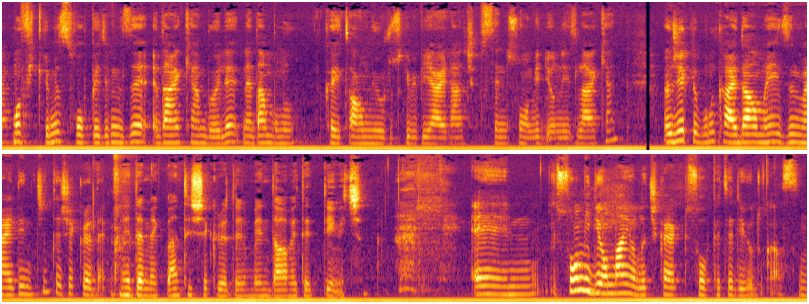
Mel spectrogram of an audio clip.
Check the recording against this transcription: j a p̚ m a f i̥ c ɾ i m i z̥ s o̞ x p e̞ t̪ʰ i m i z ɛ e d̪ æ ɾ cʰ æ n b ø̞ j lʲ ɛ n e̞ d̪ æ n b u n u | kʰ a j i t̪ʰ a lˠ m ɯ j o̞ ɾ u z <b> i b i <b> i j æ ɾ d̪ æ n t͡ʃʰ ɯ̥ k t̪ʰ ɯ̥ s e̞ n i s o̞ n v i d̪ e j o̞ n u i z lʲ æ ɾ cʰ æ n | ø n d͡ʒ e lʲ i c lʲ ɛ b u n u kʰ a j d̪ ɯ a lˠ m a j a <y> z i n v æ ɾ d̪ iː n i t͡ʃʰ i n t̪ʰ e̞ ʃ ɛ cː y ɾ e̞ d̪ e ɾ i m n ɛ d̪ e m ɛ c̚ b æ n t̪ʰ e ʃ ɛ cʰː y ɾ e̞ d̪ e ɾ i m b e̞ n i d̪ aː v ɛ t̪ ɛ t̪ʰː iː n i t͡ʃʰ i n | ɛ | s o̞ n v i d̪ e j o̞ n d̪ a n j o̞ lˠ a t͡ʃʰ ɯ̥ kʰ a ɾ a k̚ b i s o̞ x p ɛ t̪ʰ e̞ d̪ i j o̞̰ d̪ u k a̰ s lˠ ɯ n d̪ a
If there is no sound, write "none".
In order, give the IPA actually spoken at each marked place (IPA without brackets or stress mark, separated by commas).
ɟ, b, i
